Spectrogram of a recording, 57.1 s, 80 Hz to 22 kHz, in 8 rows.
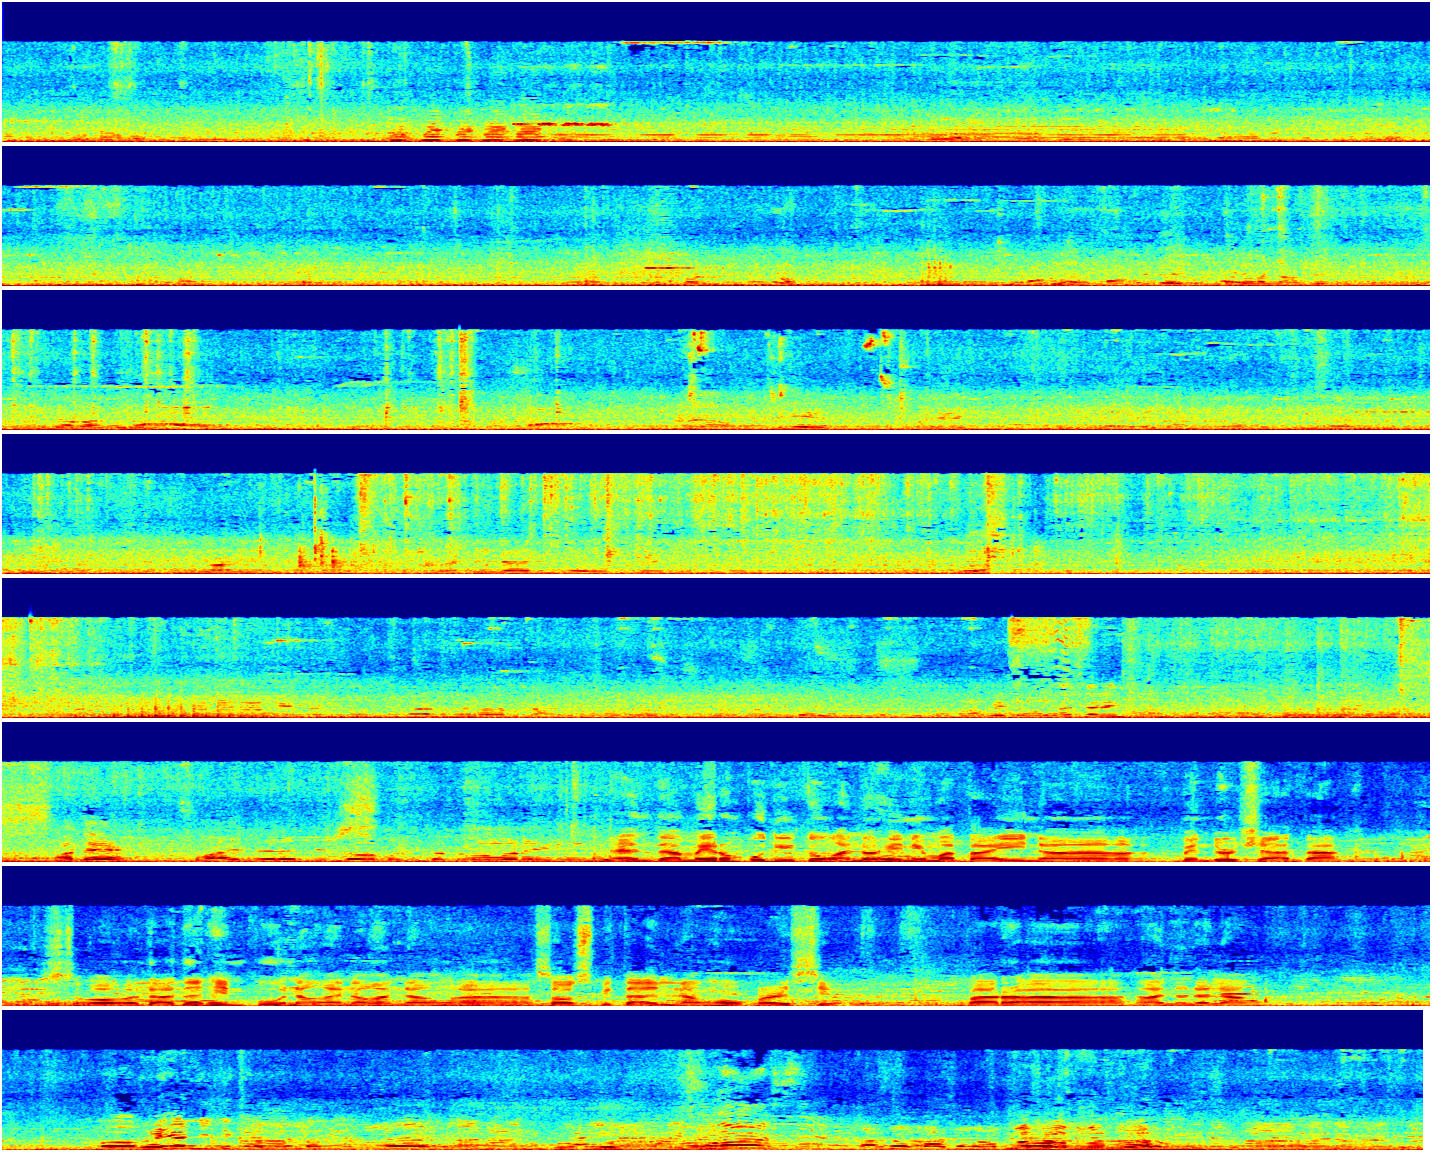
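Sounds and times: busy street traffic: 0:00.0 - 0:57.0
vehicle horn: 0:01.9 - 0:06.1.

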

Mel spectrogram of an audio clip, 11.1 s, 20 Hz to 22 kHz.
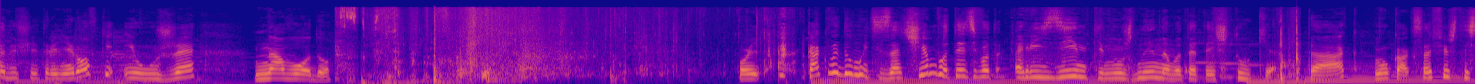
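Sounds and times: pool water splashing: 0:02.8 - 0:06.1.

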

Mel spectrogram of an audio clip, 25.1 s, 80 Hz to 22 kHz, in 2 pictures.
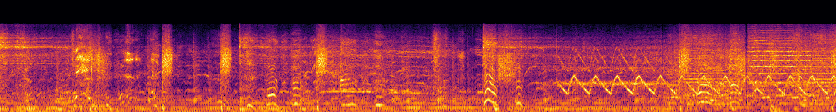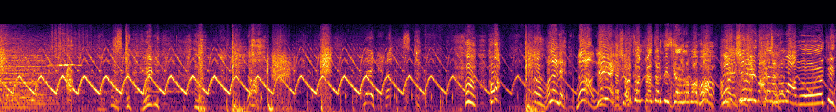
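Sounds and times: film background music: 0:00.0 - 0:15.0
police siren sweeping: 0:02.9 - 0:21.2.

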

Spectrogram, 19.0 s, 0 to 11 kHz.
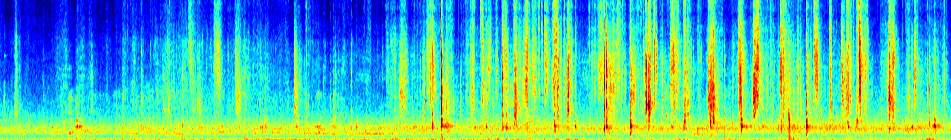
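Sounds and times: shoes scuffing on court: 0:00.0 - 0:19.0.

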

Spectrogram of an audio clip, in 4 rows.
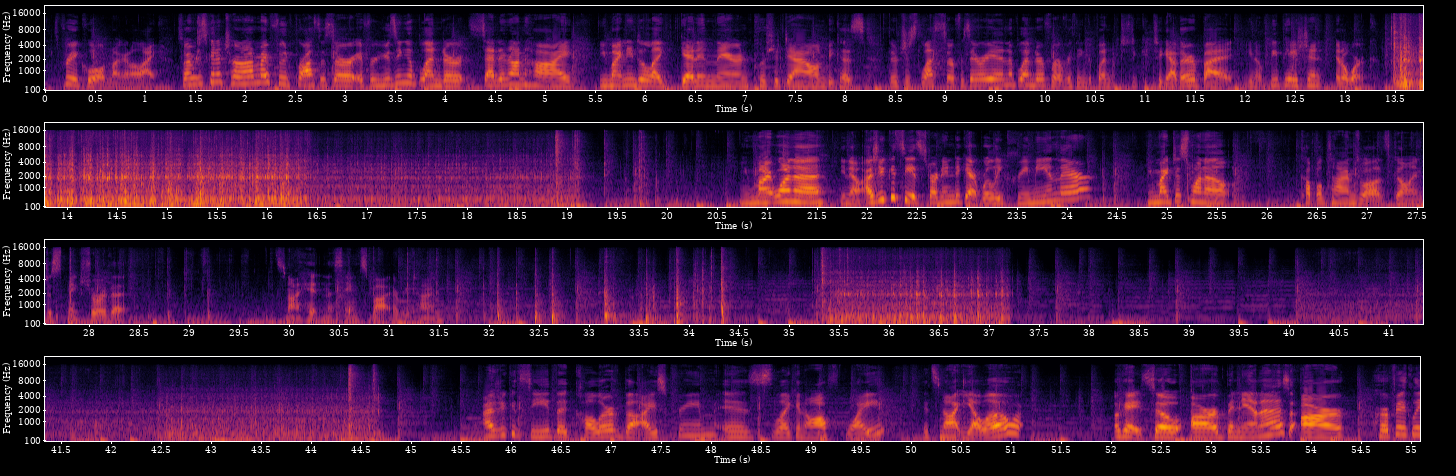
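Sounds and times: background music with steady beat: 0:00.0 - 0:55.0
food processor chopping: 0:13.5 - 0:19.2, 0:35.3 - 0:37.2, 0:40.2 - 0:44.7.

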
